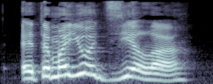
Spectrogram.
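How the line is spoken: Snapped angrily. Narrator (Russian): сердито бросила Лиля

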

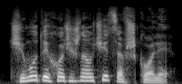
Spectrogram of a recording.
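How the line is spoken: Chief's stern question. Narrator (Russian): строго спросил вождь

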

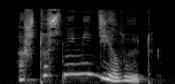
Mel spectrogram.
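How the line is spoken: Confused question. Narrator (Russian): растерянно спросила она у Марты

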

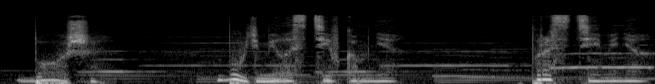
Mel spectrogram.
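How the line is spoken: Quiet whisper. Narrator (Russian): его тихий шепот

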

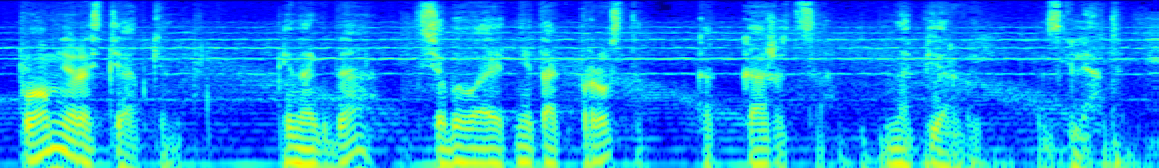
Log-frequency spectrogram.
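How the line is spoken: Barely audible. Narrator (Russian): директор еле слышно сказал

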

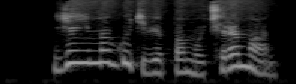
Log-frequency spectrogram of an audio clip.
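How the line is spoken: Agitated answer. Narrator (Russian): ответил Ваня взволнованно

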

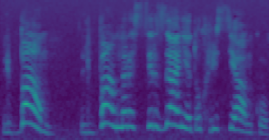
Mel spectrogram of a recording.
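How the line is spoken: Shouted. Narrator (Russian): Закричали

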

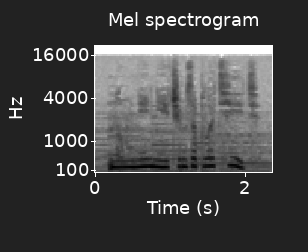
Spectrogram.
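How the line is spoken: Sad. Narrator (Russian): грустно сказала она

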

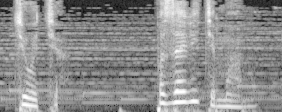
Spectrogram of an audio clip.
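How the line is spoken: Remorseful, muffled girl's voice. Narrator (Russian): раскаянным тоном произнесла девочка, зарывшись лицом в подушку

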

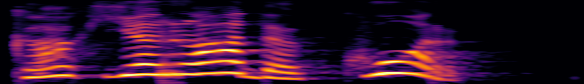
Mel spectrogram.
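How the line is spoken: Exclaiming. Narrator (Russian): воскликнула я

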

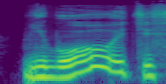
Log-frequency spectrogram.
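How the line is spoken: Cheerful growl. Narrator (Russian): весело прорычал Аслан

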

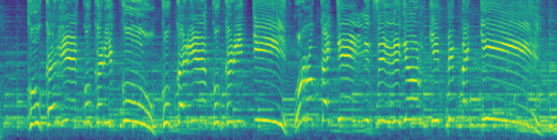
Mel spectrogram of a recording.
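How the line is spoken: Joyful rooster crowing. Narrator (Russian): петух ... обрадовался ... закричал

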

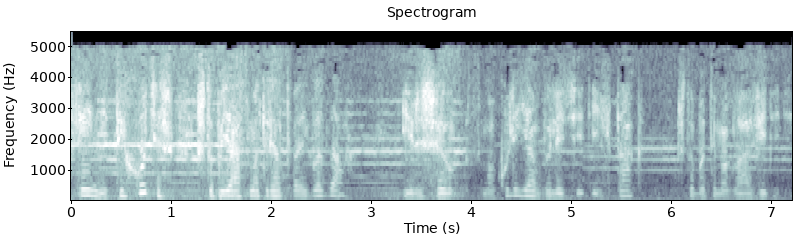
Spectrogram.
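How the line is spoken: Gentle. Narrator (Russian): Ласково обратился к ней доктор Мот

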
